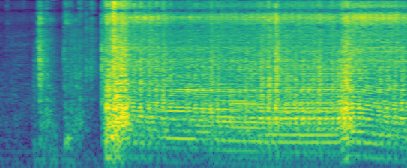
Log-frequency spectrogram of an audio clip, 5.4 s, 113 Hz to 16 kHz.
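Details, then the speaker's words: 1984 Honda CR60R two-stroke dirt bike after carb clean, air screw set one turn out and needle clip lowered one position: fires after a couple of kicks and settles into a steady, crisp, even idle; normal running. "so yeah you can't get yours running right just check the air screw mix and then uh you can mess with the needle clip position and that will help"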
